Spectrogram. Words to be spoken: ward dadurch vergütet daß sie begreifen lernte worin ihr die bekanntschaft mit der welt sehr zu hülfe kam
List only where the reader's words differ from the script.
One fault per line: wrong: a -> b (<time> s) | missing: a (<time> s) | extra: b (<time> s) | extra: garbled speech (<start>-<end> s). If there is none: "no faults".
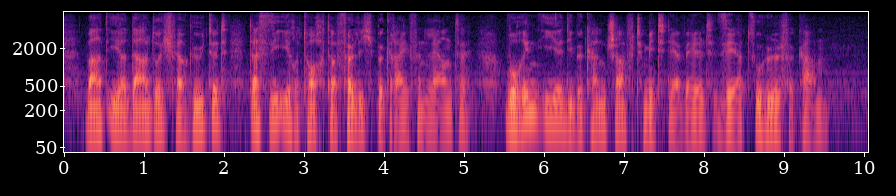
extra: ihr (0.6 s)
extra: ihre tochter völlig (2.6 s)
